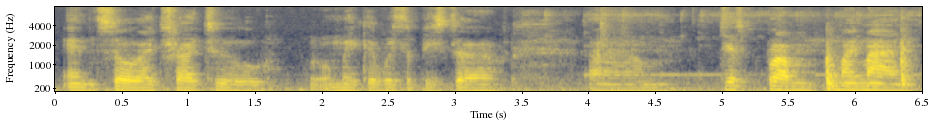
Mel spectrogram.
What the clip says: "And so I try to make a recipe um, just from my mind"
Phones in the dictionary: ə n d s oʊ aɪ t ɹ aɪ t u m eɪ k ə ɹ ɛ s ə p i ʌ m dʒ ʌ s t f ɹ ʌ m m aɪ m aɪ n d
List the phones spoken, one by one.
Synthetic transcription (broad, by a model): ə n s oʊ aɪ t ɹ aɪ t u m eɪ k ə w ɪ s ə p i ʌ m dʒ ʌ s t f ɹ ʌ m m aɪ m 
